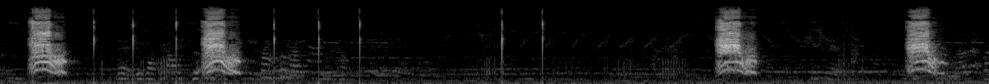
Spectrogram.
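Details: Rare butcherbird of Papua with a raptor-like voice: four harsh, explosive calls in two pairs separated by a pause, plus scattered short clicks in between.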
